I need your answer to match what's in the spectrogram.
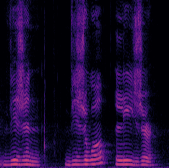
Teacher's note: Sh, voiced. Tongue rolling, so back of tongue between ridge and palate. Continuous flow with friction sound.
